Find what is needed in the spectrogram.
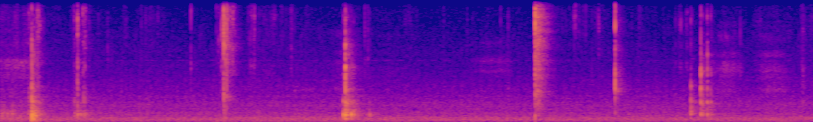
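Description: Fatwood (resin-rich pine) sticks being broken and split apart by hand on a plywood board, giving about seven separate sharp wooden clicks and snaps spaced a second or so apart.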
